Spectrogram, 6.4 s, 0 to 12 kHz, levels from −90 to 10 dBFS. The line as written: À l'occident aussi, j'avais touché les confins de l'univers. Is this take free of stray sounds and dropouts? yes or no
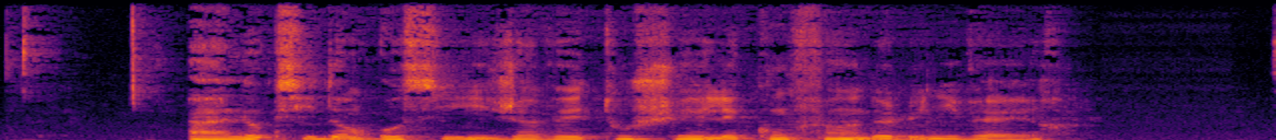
yes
